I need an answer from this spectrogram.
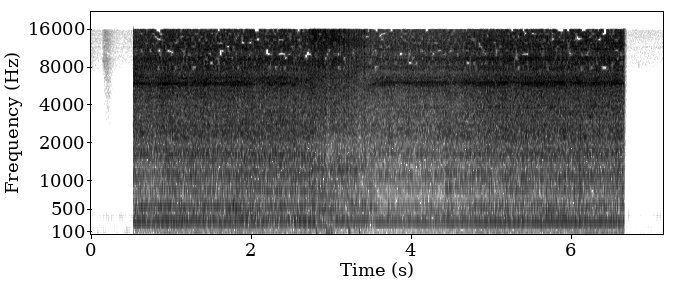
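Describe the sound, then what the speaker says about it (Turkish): Eggs and granulated sugar being beaten with an electric mixer for a strawberry tart cake, a steady loud motor whir that runs about six seconds with no talking. "Yumurtam ve toz şekerimi güzelce çırpacağım."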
